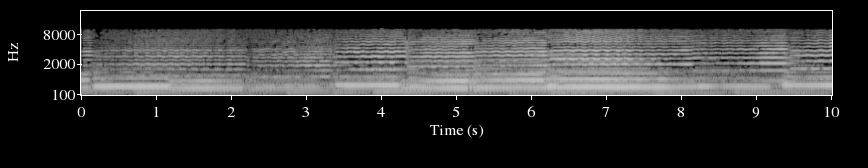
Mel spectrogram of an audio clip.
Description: Trio for Violin Horn and Piano in E flat major; III Adagio mesto; Brahms; Op 40

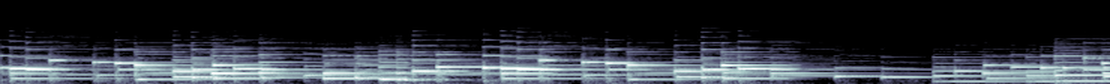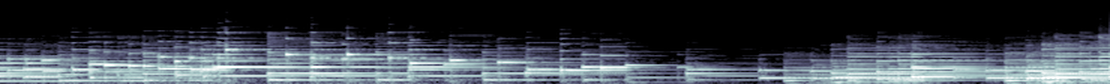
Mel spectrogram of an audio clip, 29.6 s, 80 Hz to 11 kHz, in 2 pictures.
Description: Mazurkas in F sharp minor Moderato; 9 Mazurkas Op 25 No 7

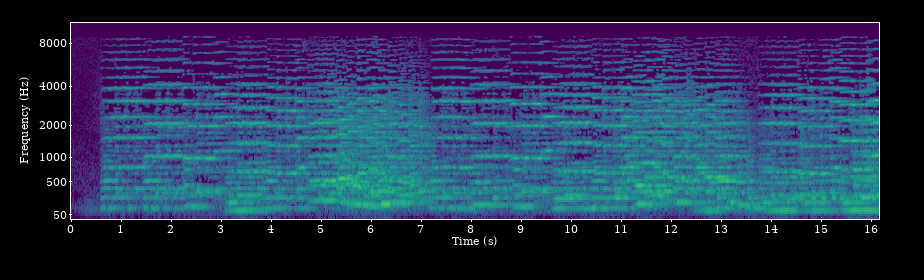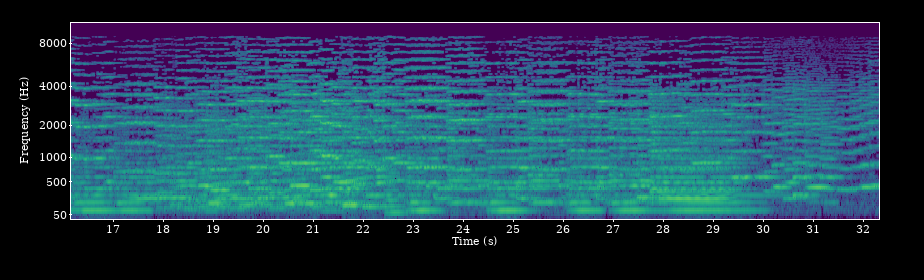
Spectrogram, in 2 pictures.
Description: Viola Quintet in c, Allegro

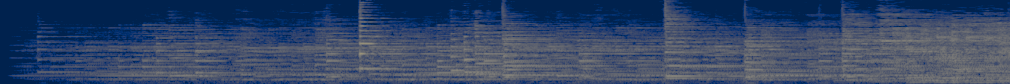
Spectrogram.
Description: Etudes for piano in Eb minor

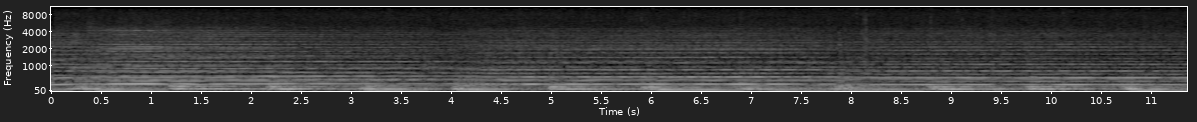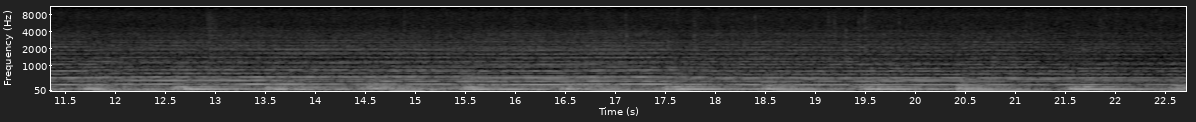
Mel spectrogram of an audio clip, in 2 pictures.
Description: Symphony in B flat major, Adagio Allegro; Symphony No 5; WAB 105

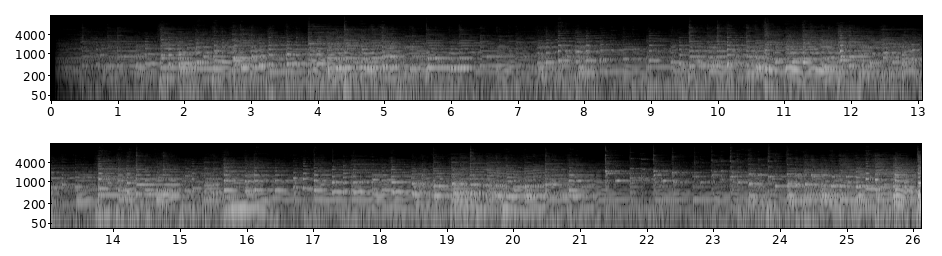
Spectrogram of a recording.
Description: Etudes for piano in Gb major

